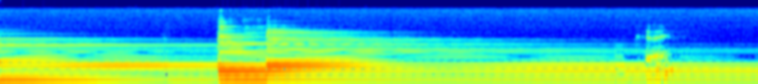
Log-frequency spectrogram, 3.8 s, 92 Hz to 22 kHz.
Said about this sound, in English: By placing a stopped finger on the 5th fret of that string, the next string should sound the same.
